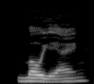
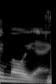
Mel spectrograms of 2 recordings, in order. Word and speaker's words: Mojang: Didn't I pronounce it with a hard J. – Was it Mojang? – So I love to do this. – A lot of people say the creators probably say Mojang. – Yang, probably.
